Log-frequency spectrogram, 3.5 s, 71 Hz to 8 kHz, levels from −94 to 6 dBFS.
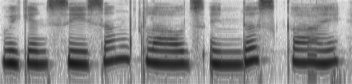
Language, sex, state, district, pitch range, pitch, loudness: English, female, Assam, Kamrup Metropolitan, 225-255 Hz, 235 Hz, -14 LUFS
